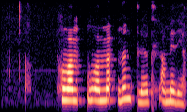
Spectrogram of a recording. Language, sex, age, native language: Icelandic, male, 10, Icelandic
